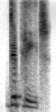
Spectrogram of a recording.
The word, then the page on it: deplete: Indian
